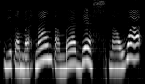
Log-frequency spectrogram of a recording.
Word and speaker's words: は: Nah, wa di sini emang tulisannya ha, tapi cara bacanya wa.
